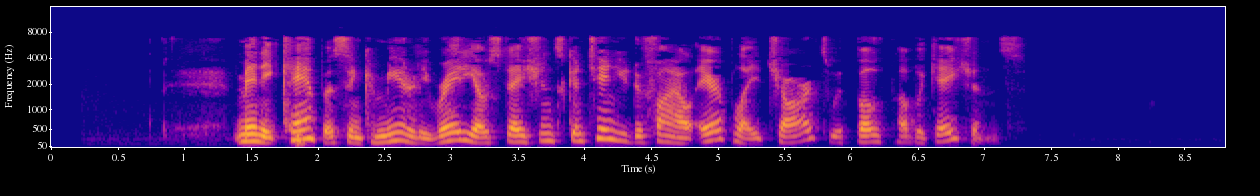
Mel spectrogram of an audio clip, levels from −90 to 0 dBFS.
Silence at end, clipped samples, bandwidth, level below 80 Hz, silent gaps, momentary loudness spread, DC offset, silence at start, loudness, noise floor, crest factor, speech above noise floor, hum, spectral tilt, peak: 1.6 s; under 0.1%; 7.6 kHz; -76 dBFS; none; 11 LU; under 0.1%; 1.2 s; -24 LUFS; -89 dBFS; 24 dB; 65 dB; none; -4.5 dB/octave; -2 dBFS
